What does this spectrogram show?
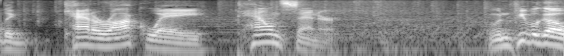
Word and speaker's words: Cataraqui: When people go, what is it, Cataraqui? We go, we don't go, well, that's logical, but that's not how it's done. We go, no, it's all right, it's Cataraqui. That's a tough word to pronounce, you know?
